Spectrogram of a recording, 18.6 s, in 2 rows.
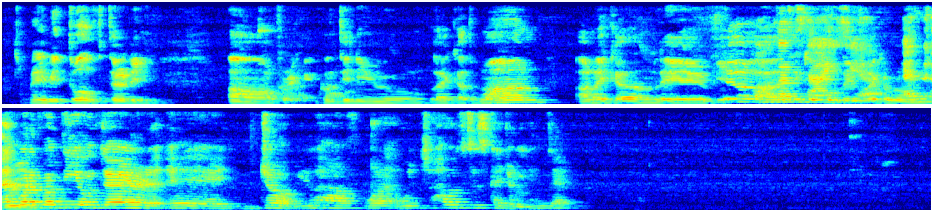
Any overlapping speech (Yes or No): Yes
